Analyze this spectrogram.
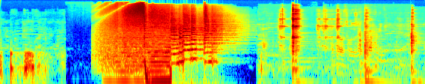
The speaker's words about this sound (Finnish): seuraava klippi tästä niin kuuluu vähän astioiden kilinä. Me saatetaan olla aamupalalla tai jos mä oon täysin väärässä, niin sitten ei olla.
